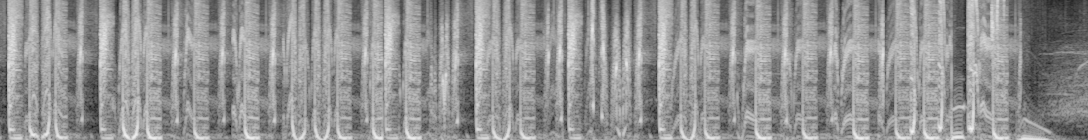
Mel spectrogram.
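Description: Vinyl scratching on Technics turntables over a drum beat: rapid cuts and pitch-sliding scratch strokes, chopped by a battle mixer's crossfader.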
